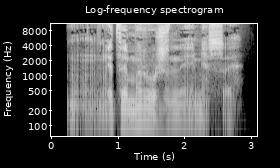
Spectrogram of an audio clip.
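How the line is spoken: Gentle explanation. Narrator (Russian): мягко объяснил я

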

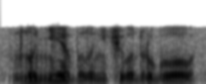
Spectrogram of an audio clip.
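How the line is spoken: Sad. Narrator (Russian): грустно сказал Кацуба

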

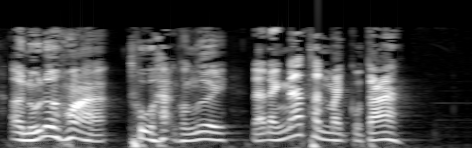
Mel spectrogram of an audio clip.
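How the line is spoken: Angry laugh. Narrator (Vietnamese): Triệu Thiên Vũ cười giận dữ

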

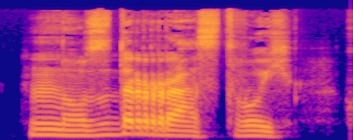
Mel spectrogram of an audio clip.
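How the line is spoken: Cold reply. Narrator (Russian): холодно ответил родитель

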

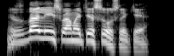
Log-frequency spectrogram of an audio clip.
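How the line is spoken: Wry snort. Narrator (Russian): хмыкнул я

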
